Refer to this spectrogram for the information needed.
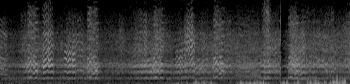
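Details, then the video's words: Yellow-crested cockatoos, a noisy flock giving loud squawks: harsh, repeated screeches from several birds in quick bursts, followed by low rumbling thumps in the second half. "Noisy Yellow Crested Cockatoos Take Over!"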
